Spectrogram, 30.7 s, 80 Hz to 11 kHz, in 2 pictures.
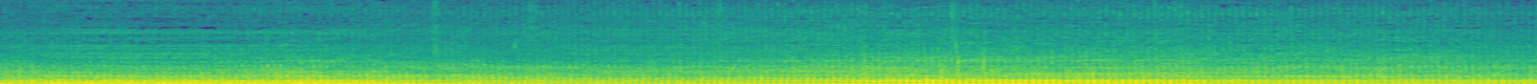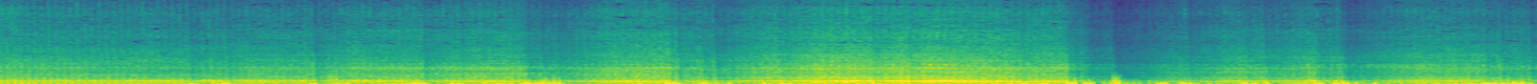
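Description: Suzuki Skywave 250 scooter's single-cylinder four-stroke engine idling steadily. In the second half the sound turns more uneven, with a brief dip in level a few seconds before the end.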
